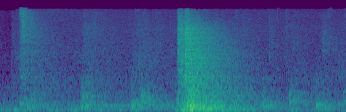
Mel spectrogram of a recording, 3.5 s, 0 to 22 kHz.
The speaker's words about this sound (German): Ein ganz besonderer Kirchenraum, man hört es, glaube ich, schon am Echo und am Klang. 29 Meter hoch und äh, ein gewaltiges Kirchenschiff.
